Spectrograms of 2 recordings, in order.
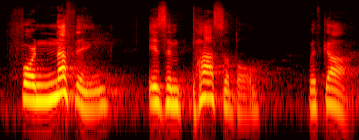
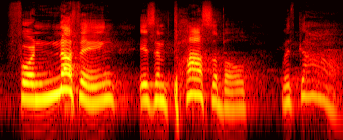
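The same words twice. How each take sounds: First: It is said calmly and plainly. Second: It is said with the most force and conviction.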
